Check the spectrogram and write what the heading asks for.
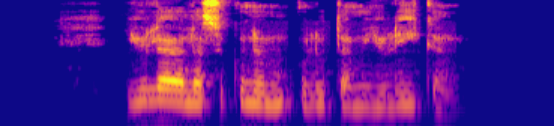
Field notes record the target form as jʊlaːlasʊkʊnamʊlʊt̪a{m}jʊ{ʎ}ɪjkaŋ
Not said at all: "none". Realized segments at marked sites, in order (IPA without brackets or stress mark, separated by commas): m, l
